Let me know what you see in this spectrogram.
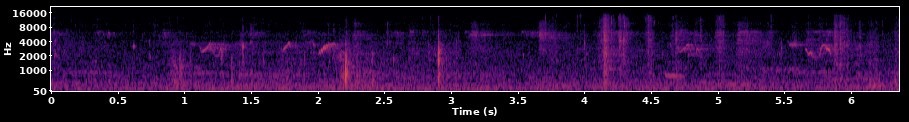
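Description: Near silence with faint short high bird chirps scattered throughout and a few light clicks and crackles, such as dry leaves and twigs shifting underfoot.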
